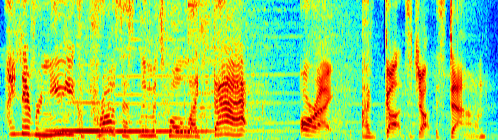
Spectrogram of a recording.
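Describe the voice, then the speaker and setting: High-voiced spirited young chef. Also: female voice, expressive, normal speed, over music. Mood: amazed. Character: spirited young female chef, theatrical and curious. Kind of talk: video game voice acting.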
